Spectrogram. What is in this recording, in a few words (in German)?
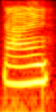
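"nein", German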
